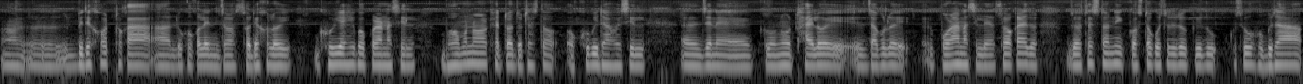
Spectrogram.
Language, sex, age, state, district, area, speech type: Assamese, male, 18-30, Assam, Tinsukia, urban, spontaneous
